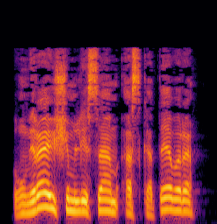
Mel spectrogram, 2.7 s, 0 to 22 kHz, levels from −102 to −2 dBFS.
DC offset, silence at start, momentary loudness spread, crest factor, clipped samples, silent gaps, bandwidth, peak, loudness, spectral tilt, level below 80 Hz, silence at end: under 0.1%; 0.2 s; 8 LU; 14 dB; under 0.1%; none; 10.5 kHz; -2 dBFS; -16 LUFS; -4.5 dB/octave; -62 dBFS; 0.3 s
